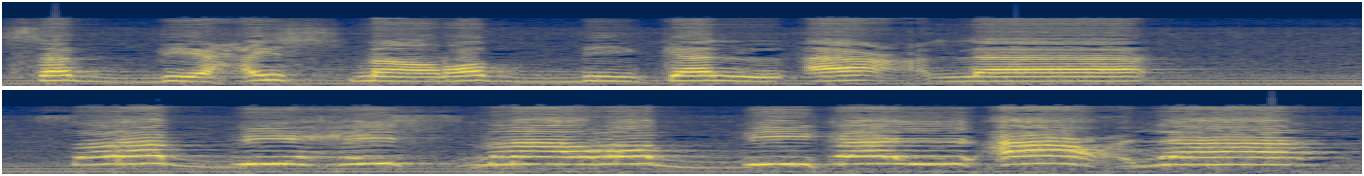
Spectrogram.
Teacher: یہاں وقف کی صورت میں اعلیٰ کھڑا کر کے پڑھیں گے، حالانکہ اوپر زبر آپ کو نظر آتی ہے، لیکن وقف کی صورت میں ایک الف کے برابر آواز اوپر کھینچیں گے۔ وصل کی صورت میں اعلی الذی ہوگا۔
